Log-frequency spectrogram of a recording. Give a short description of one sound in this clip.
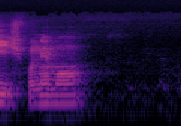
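A young man speaks with an annoyed tone.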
